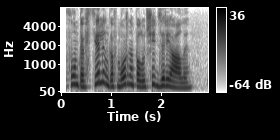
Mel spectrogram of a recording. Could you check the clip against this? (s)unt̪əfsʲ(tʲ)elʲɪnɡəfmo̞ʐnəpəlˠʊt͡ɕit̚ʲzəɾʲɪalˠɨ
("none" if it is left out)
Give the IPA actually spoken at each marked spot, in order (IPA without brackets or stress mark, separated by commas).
f, tʲ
